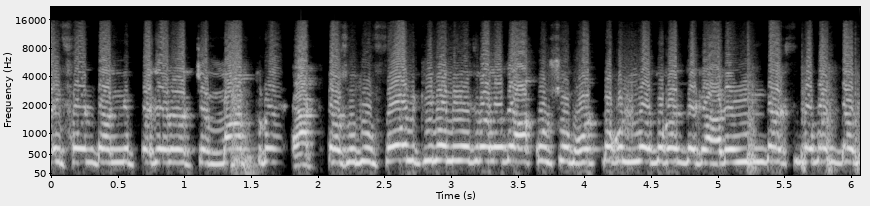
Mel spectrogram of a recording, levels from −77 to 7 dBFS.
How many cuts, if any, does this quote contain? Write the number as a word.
one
